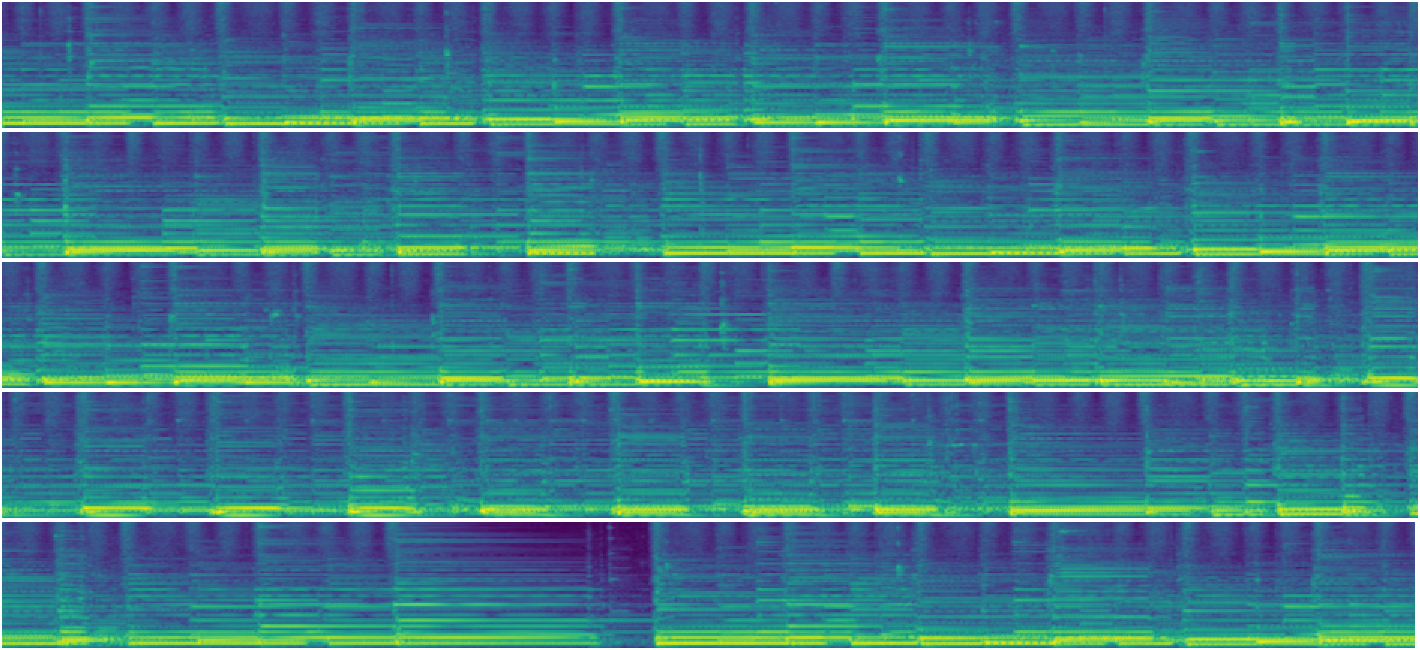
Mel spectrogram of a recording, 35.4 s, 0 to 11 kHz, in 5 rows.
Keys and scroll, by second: 33.9 ctrl+k.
